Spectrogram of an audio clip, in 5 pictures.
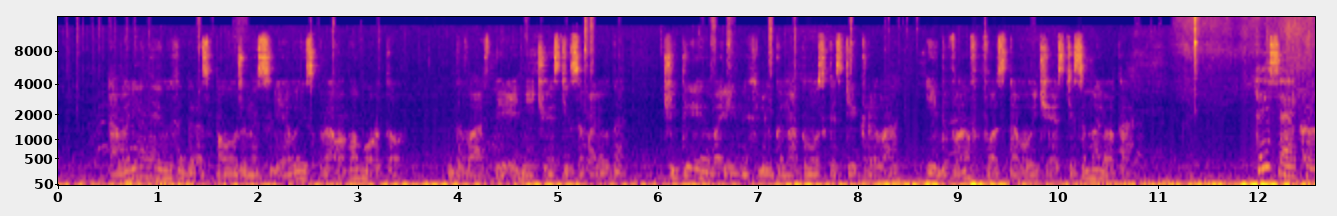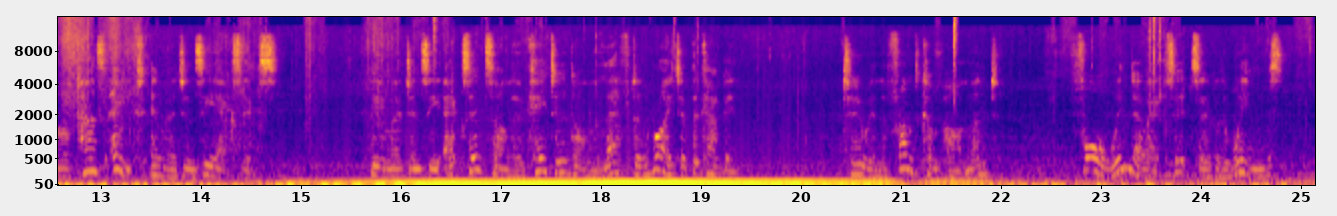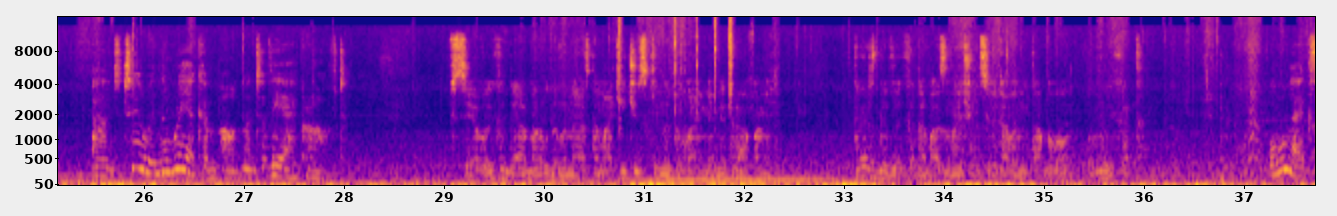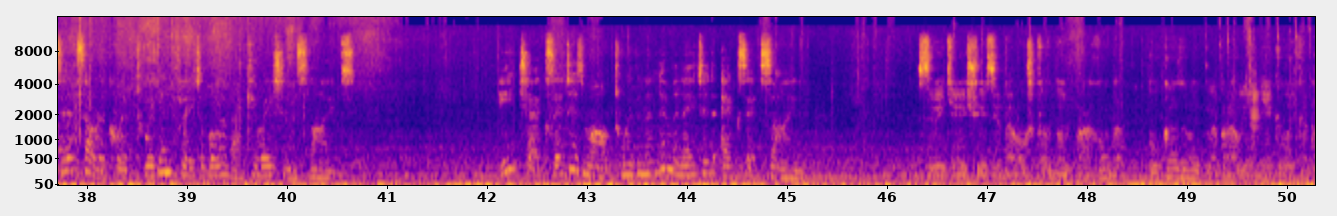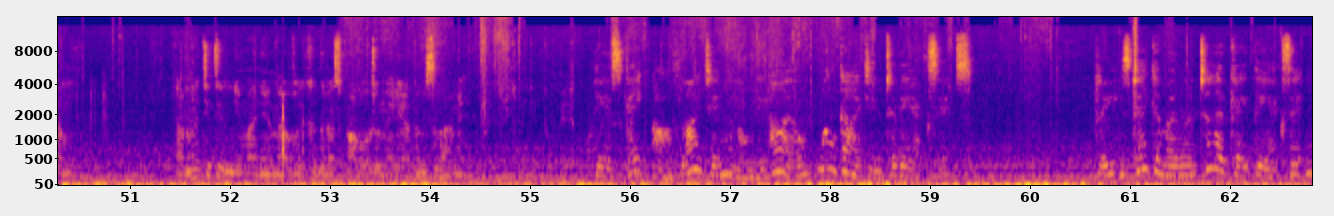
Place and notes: Yerevan, Arménie - Into the plane
Take off of the Aeroflot plane from Yerevan Armenia, Zvartnots airport, to Moscow Russia, Sheremetyevo airport.
Yerevan, Armenia, 15 September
